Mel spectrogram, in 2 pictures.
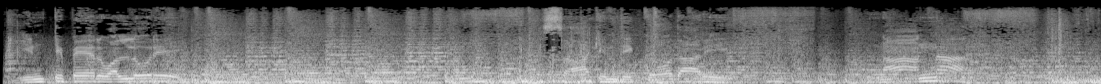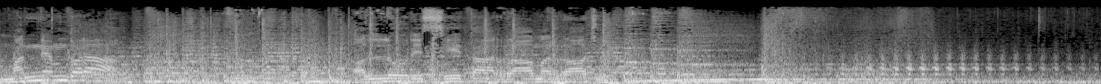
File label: Dialogue Ringtone; RRR; Bheem For Ramaraju; Jr. NTR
